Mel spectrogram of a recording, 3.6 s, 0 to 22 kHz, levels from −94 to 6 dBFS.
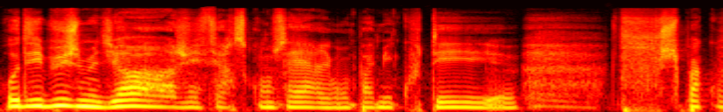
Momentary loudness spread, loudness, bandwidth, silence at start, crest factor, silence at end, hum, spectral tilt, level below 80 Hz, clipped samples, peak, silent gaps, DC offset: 16 LU; -19 LUFS; 16.5 kHz; 0.05 s; 18 dB; 0 s; none; -4.5 dB/octave; -44 dBFS; under 0.1%; -2 dBFS; none; under 0.1%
